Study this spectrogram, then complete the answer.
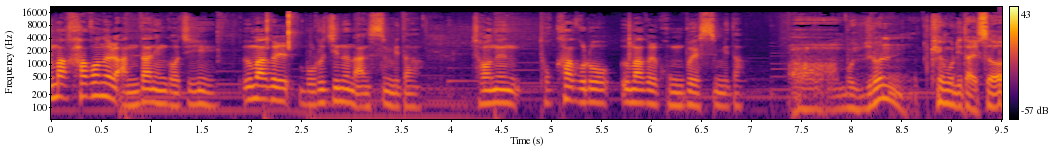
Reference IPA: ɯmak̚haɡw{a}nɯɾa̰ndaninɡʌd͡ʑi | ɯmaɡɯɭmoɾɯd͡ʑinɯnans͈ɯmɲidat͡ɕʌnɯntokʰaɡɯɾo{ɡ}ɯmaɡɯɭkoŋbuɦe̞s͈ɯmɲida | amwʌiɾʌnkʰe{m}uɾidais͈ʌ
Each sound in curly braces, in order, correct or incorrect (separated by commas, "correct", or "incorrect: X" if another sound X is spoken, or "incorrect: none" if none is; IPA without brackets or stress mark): incorrect: ʌ, incorrect: none, correct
